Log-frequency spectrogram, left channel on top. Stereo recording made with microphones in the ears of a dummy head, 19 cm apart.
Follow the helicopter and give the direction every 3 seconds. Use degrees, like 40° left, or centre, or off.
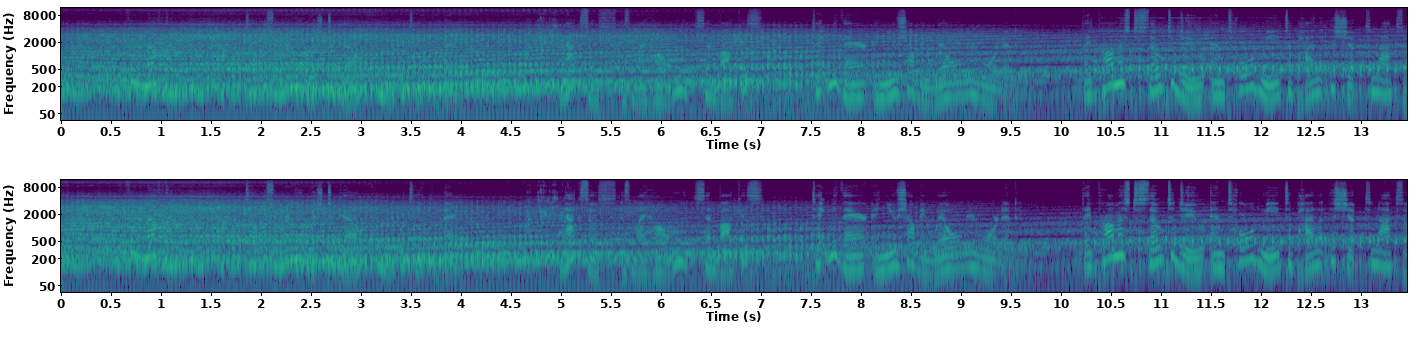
10° right, 40° left, 60° left, 70° left, 70° left.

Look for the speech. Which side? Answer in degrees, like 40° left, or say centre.
20° right.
